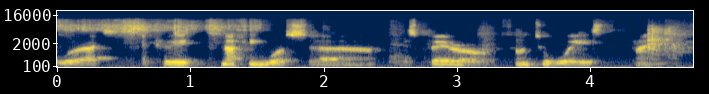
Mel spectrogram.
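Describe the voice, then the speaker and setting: A man with a Spanish accent at a moderate pace, amid noticeable background noise. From Spain. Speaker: app founder. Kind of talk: interview. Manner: hesitant, many fillers.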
